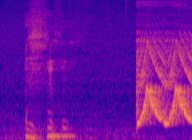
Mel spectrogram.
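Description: An electronic siren from a megaphone bursts in partway through, a loud, rapid wailing sweep that rises and falls over and over, after a few brief, faint vocal-like sounds.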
